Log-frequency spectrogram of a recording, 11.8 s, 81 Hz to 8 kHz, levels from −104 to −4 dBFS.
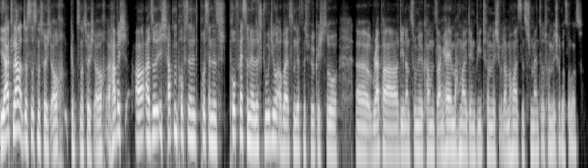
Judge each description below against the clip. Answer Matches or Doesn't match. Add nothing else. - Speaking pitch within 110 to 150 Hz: Matches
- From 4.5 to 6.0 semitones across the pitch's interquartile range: Matches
